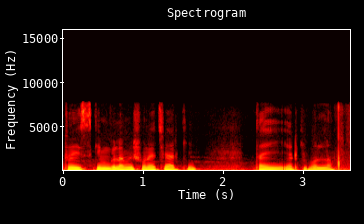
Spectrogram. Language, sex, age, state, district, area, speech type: Bengali, male, 30-45, West Bengal, Murshidabad, urban, spontaneous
